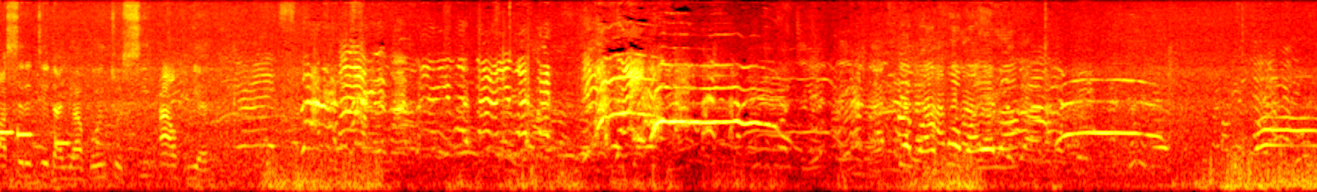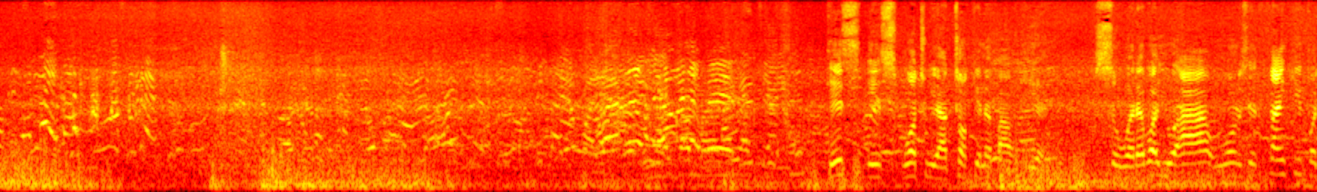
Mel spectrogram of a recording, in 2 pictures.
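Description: A crowd of men and women chatter and call out loudly outdoors.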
